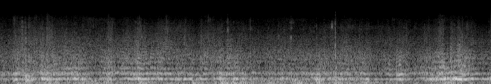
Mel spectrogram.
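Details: Swarming-season honey bee colony in Michigan being split by a beekeeper. A thick, low droning buzz grows louder near the end, with small clicks from hive work.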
